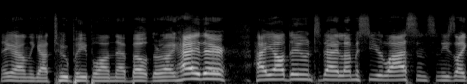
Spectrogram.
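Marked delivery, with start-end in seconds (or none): 1.8-4.3 put-on blend of Canadian and Southern accent. Retelling a boat crew on a show checking licenses: imitating Canadian-Southern accent. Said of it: "they talk with a Canada accent and a Southern accent".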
